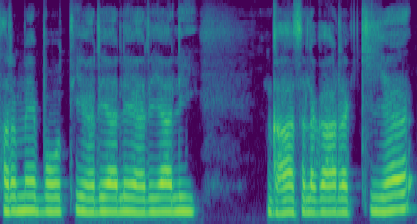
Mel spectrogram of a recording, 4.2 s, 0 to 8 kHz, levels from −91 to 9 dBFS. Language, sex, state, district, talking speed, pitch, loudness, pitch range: Hindi, male, Uttar Pradesh, Saharanpur, 145 wpm, 185 Hz, -13 LUFS, 175-195 Hz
